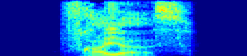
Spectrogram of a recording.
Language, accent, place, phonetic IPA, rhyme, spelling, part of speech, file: German, Germany, Berlin, [ˈfʁaɪ̯ɐs], -aɪ̯ɐs, Freiers, noun, De-Freiers.ogg
- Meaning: genitive singular of Freier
